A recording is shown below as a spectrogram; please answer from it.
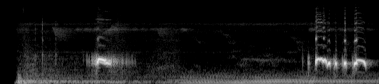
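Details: Local zebra dove in lively form with a big 'kung' voice, a recording used as a lure to prompt other doves to sing: a short cooing burst, a pause with low rumble, then a fuller phrase of a drawn coo and quick pulsed notes.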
